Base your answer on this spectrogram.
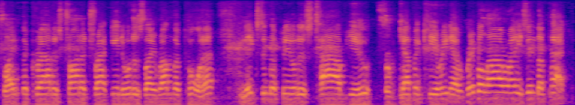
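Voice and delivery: rising race call, building excitement; race caller. Real, not acted. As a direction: call the finish as it heats up.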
